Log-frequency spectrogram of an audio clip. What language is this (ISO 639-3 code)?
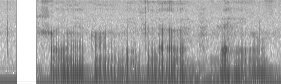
mag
